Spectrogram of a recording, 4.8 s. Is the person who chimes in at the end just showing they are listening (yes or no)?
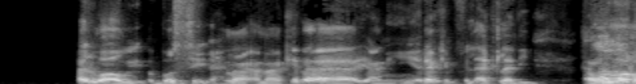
yes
